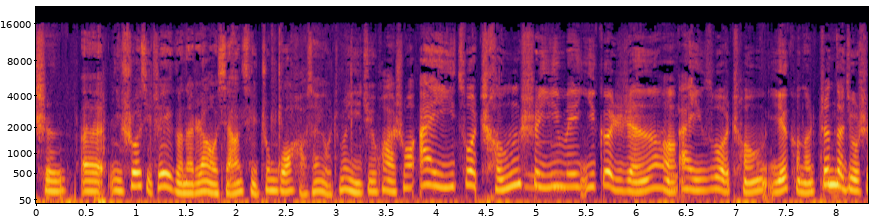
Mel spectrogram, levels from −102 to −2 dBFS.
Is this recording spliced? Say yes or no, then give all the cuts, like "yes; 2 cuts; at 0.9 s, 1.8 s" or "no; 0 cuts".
yes; 1 cut; at 6.4 s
